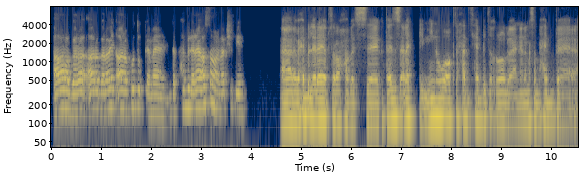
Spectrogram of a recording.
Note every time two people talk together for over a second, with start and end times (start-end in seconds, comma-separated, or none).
none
